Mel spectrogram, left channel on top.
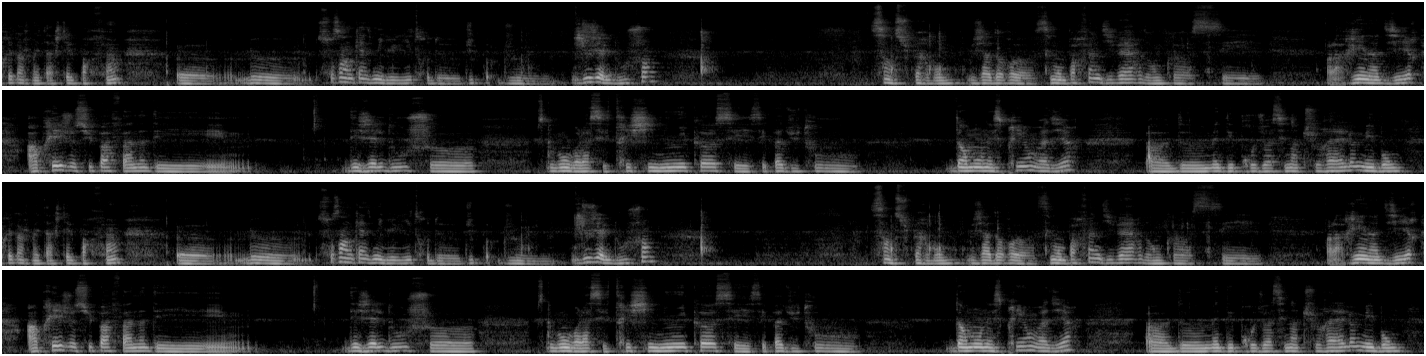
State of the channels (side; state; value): both; normal; correlation 0.53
